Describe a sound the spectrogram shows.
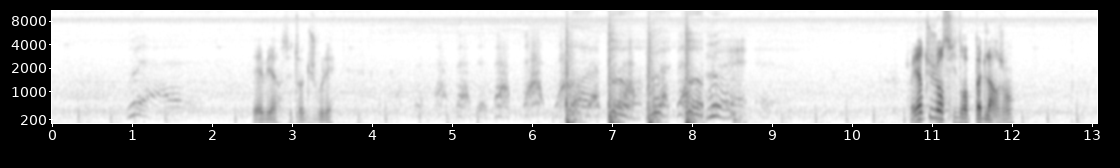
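A man talks with animation through a microphone, close by.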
